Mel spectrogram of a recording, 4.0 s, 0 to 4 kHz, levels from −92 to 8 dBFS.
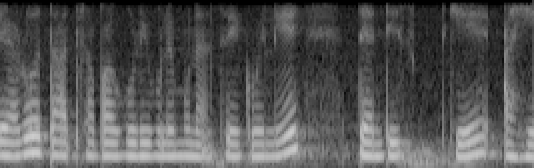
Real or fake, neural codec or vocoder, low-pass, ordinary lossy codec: real; none; 3.6 kHz; none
